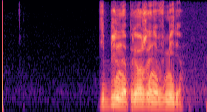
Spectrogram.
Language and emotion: Russian, angry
